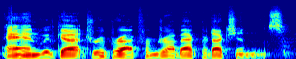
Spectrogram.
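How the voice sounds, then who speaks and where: Slow, low-pitched man hosting casually. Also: level tone, fairly bright tone, clear, resonant tone. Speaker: host. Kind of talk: casual livestream chat and reading aloud.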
